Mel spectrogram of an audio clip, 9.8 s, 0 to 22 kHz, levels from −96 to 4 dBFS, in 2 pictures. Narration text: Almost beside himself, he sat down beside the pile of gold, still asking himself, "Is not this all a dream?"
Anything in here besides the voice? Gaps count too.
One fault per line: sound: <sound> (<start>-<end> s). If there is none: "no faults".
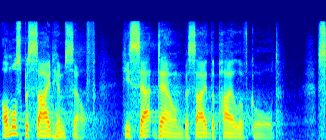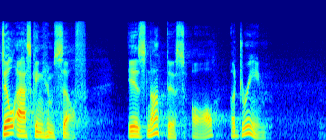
no faults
